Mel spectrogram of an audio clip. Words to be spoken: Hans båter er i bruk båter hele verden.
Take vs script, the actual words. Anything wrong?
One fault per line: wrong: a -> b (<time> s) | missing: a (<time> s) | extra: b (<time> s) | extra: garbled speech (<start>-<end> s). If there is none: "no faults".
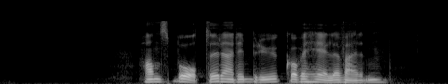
wrong: båter -> over (3.0 s)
